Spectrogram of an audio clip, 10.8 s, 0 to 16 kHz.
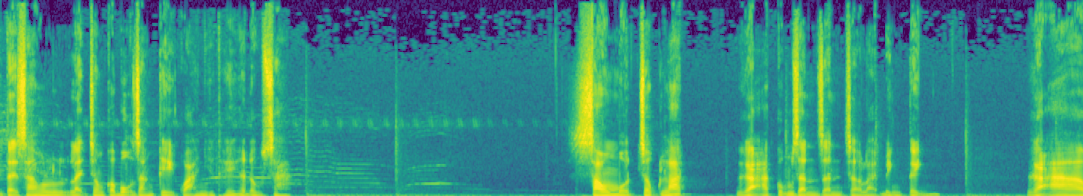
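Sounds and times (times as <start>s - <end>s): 
speech: 0.0s - 3.0s, 5.8s - 9.5s, 10.3s - 10.8s
cat meowing in a house: 0.1s - 5.7s.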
